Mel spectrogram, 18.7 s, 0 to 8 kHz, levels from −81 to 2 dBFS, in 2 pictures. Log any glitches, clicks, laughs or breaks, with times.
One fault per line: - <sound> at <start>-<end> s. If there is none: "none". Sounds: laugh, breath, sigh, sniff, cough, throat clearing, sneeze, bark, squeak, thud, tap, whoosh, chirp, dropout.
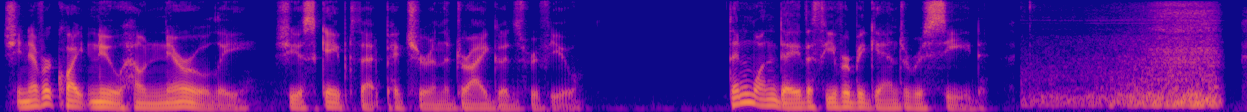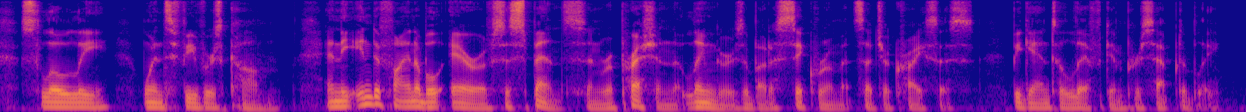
- sigh at 7.7-9.2 s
